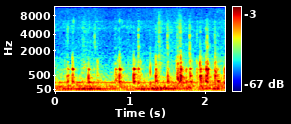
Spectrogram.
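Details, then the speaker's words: Mercedes SL55 supercharger, engine off: uneven light clicks and dull clunks as the clutch pulley is rocked by hand up and down; worn supercharger clutch pulley bearing with play, replacement advised before it worsens. "so here's a supercharger you see the whole thing is moving up and down can move it up and down so it's not really a good scenario if you look up here the whole thing moves and makes noises while at it"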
